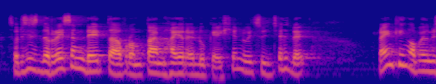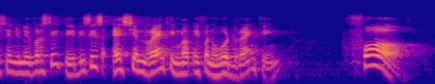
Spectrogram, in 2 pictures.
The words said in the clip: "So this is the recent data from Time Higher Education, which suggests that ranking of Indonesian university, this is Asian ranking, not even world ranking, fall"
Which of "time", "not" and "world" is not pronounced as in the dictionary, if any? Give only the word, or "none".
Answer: world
